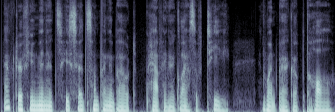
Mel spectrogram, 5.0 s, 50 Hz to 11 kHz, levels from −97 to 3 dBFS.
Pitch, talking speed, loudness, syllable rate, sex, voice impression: 85 Hz, 225 wpm, -19 LUFS, 6.0 syllables/s, male, very masculine, very middle-aged, very thick, very relaxed, very weak, very dark, very soft, very muffled, fluent, slightly raspy, very cool, very intellectual, very sincere, very calm, very mature, friendly, reassuring, very unique, elegant, slightly wild, very sweet, slightly lively, very kind, very modest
